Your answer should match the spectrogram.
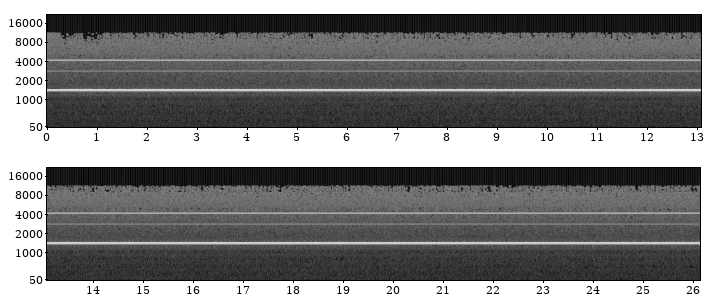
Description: A steady tone. There is no code.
